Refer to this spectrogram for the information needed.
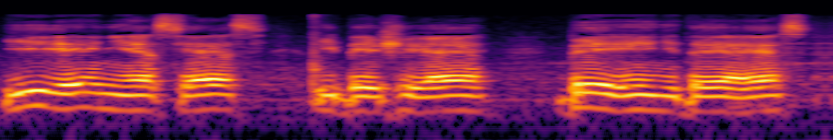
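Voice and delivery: I N S S, I B G E, B N D E S as separate letter names. Shown as a demonstration. Teacher listing examples of acronyms pronounced individually, spelled out. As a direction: spell each one: I N S S, I B G E, B N D E S. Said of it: "cada letra individualmente".

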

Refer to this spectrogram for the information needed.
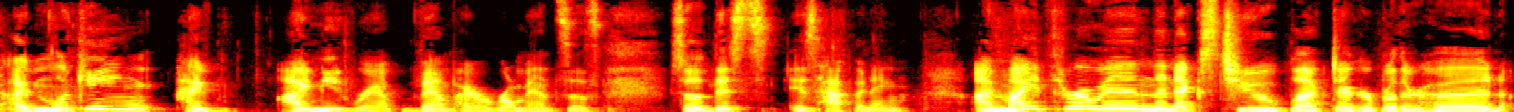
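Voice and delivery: ordinary talk, nothing marked

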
